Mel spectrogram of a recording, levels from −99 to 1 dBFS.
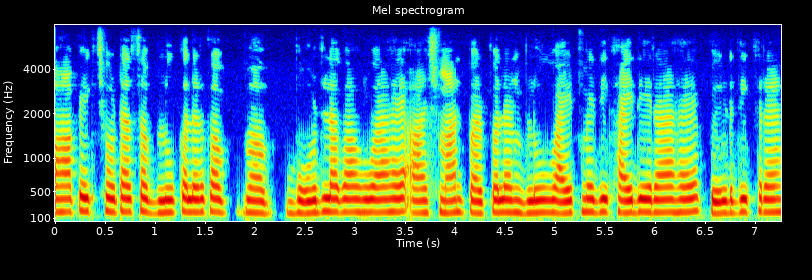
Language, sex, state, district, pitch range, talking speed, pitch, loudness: Hindi, female, Uttar Pradesh, Jyotiba Phule Nagar, 180-195 Hz, 220 wpm, 190 Hz, -12 LUFS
